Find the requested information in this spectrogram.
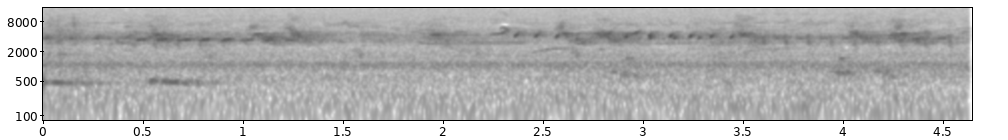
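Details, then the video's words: Birds singing from the rooftops of Trujillo, Spain: high chirps and fast twittering trills overlap continuously, with a brief lower note near the start and a soft background hum. "Rooftop Birdsong Serenade in Trujillo, Spain"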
